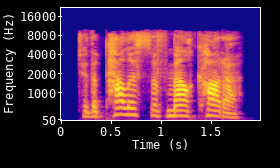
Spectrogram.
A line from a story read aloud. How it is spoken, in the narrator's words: the high priest shouted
